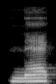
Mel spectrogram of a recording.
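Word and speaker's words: knack: फिर है ए साउंड, जैसे पैक में, बैक में, मैक में, नैक में। नैक में क साइलेंट है इसलिए वो नहीं लिखा जाएगा। न साउंड लिखी जाएगी, ए लिखी जाएगी और क लिखा जाएगा।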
